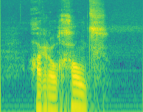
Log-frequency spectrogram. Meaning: arrogant
- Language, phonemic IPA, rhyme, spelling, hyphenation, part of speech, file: Dutch, /ˌɑ.roːˈɣɑnt/, -ɑnt, arrogant, ar‧ro‧gant, adjective, Nl-arrogant.ogg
